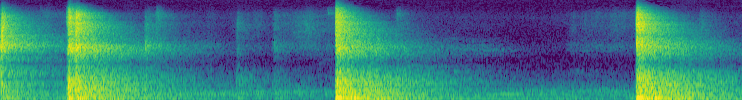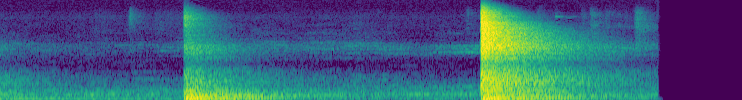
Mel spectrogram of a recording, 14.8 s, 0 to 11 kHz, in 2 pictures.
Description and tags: thumps-wind
me jumping in a stair case,
sm57, bass, stairwell, bang, kick, reverb, natural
